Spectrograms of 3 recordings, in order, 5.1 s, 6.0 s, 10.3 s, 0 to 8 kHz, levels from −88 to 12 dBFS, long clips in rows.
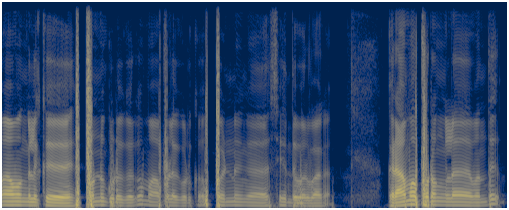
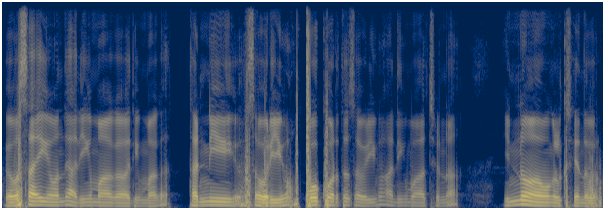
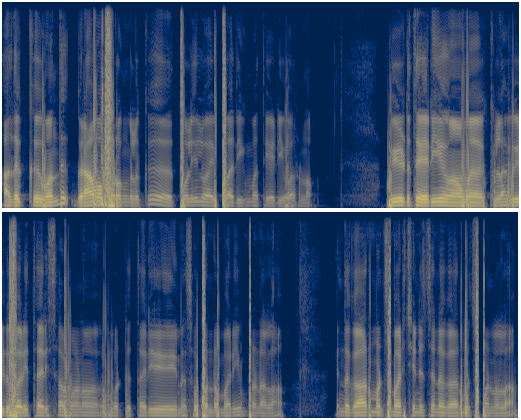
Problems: background sounds at intervals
